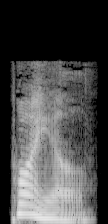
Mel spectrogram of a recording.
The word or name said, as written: poil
